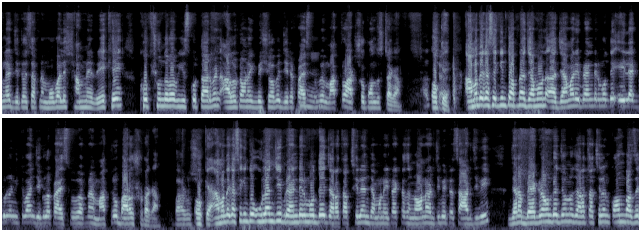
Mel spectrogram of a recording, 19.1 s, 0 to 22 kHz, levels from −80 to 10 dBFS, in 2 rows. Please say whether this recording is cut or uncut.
uncut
